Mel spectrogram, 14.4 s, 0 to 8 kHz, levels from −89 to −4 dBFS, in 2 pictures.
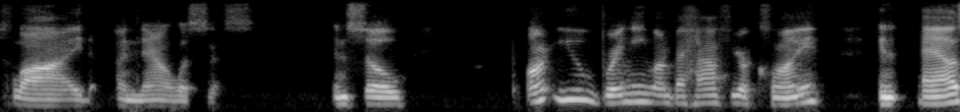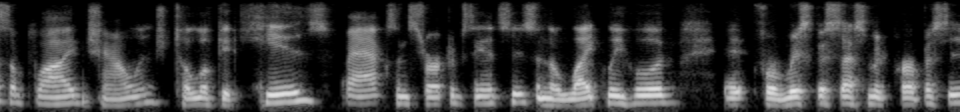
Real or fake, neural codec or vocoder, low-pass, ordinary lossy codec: fake; autoencoder, 48 kHz, 32 numbers a frame, DAC-VAE, trained on Japanese speech; 7.2 kHz; Opus, 32 kbps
